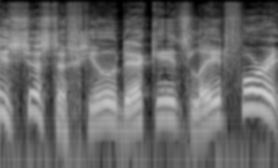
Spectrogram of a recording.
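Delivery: put-on mock Irish accent. Describing a trip back to Ireland, mock Irish accent. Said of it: "I went into my Mac, Mac, mock Irish accent there".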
